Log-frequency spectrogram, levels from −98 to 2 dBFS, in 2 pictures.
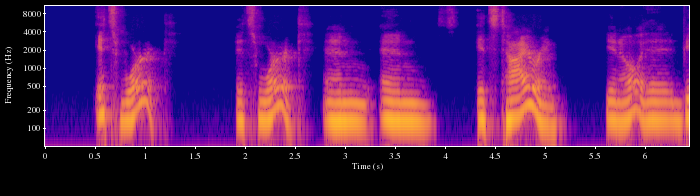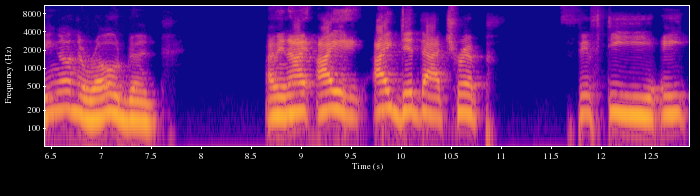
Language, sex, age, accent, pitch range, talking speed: English, male, 30-49, American, 135-165 Hz, 110 wpm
